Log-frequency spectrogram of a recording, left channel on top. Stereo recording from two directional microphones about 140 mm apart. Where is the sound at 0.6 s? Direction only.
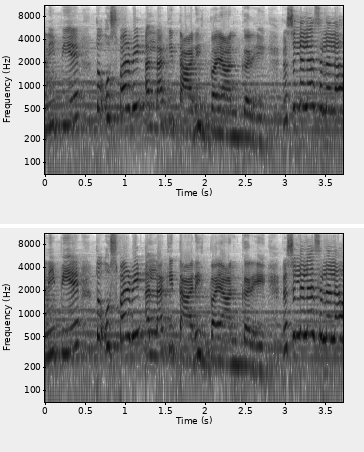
10° right (ahead or behind).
